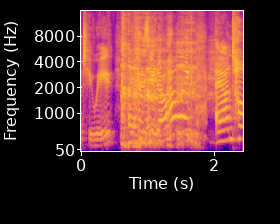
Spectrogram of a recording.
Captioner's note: laughing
